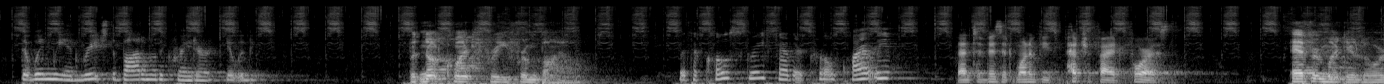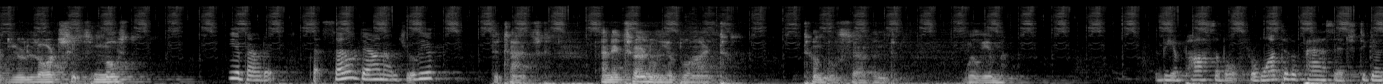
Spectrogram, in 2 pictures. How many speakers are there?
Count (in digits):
4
